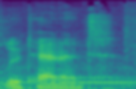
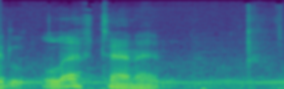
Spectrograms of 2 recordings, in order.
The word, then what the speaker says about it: lieutenant: from the Leviathan Phobos lieutenant or should I say leftenant no it's Lieutenant that's how it's spelled anyways before gluing it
